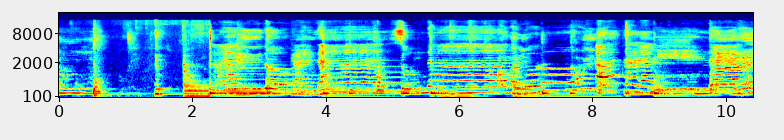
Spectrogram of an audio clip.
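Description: Small acoustic band playing a song live with singing. After a held sung note and a brief drop about a second in, the band comes in together around two seconds in, deep bass notes under the voices.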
